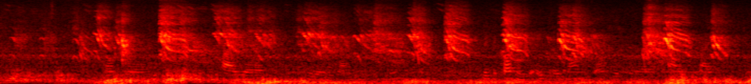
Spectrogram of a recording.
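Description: Birds calling over and over: short, harsh, falling calls, one or two a second, over a low background rumble.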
